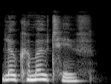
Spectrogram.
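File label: "locomotive", English, British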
